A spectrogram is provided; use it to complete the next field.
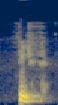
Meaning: Land held of a superior, particularly on condition of homage, fealty, and personal service, especially military service
- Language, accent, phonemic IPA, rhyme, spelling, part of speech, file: English, Southern England, /fiːf/, -iːf, fief, noun, LL-Q1860 (eng)-fief.wav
